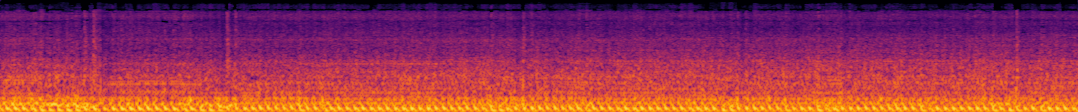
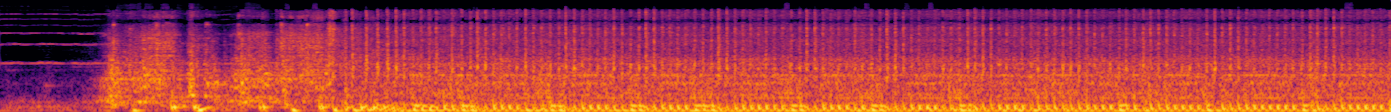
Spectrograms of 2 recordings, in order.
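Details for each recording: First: Riding mower engine after its surging idle was fixed by turning the idle adjustment screw: it now idles smoothly at an even, low putter with no rise and fall in speed. Steady idle. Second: Small lawn mower engine with a crazy surging idle, speed hunting up and down and idling badly; fixed by turning the single idle adjustment screw, after which it runs perfectly.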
